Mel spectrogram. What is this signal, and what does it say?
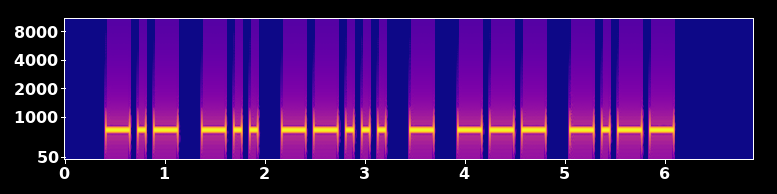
Morse code, heard as a keyed tone, about 15 wpm, 700 Hz. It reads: KD7TOY
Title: USA Call Signs - 4x Character Spacing - 15wpm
